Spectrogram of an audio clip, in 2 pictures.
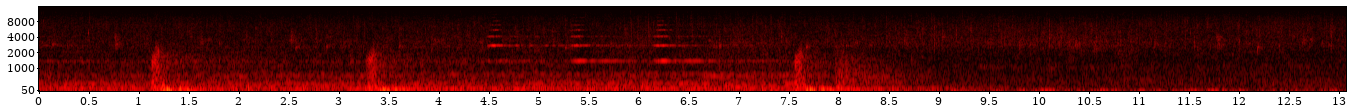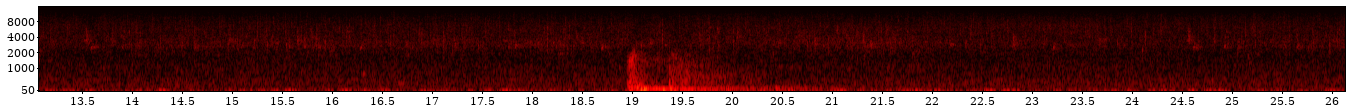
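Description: Shower water spraying steadily on a tiled stall, under dramatic film-score music with sharp, heavy hits at about 1, 3 and 8 seconds. The music fades out after that, leaving the water running alone, with one more heavy hit about 19 seconds in.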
